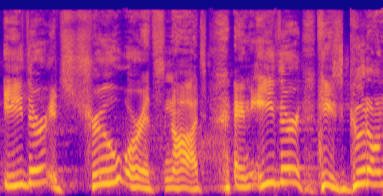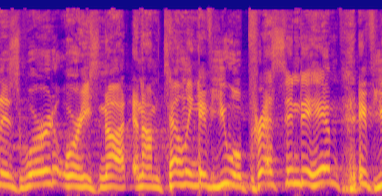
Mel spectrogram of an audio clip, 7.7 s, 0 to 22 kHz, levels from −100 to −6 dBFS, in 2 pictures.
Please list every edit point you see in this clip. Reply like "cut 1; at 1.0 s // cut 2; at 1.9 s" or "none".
cut 1; at 5.8 s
